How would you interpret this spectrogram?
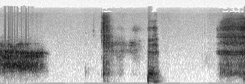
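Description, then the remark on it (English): A single sharp sneeze with a quick springy, bouncy quality like a cartoon boing, loud, set between bursts of louder noisy sound before and after. “That's why I decided to come up with a game show, is that my sneezes sound like a boing.”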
